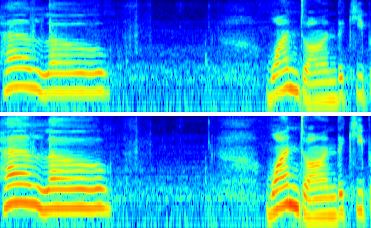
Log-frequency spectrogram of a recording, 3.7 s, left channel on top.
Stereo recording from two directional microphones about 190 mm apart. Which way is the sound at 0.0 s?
35° right (ahead or behind).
